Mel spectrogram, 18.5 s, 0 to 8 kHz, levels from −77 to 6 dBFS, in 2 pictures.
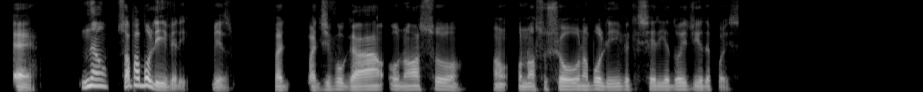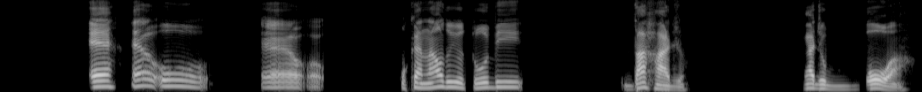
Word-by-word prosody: É, - - +4 0.5
não, 210 +3 +5
só - - +2
para 230 - +4
Bolívia 105 - +3
ali - - -10 0.2
mesmo, - - -6 0.4
pra - - +1 0.2
pra 95 - -2
divulgar 105 +1 0
o 110 - -4
nosso, 105 +1 -2 0.4
ah, - - -3
o - - -3
nosso 95 +3 -4
show 105 -1 0
na 105 - -2
Bolívia 105 -1 -3
que - - -16
seria 105 -1 -3
2 110 +2 -2
dias 100 -1 -5
depois. 100 - -10 2.7
É, 185 +1 +8 0.2
é 200 +2 +3
o 200 -5 -1 0.5
é 85 0 +1
o 80 - -3 0.8
o - - -6
canal 165 +2 +3
do 175 - +1
YouTube, 165 +2 -1 1.0
da 105 +9 +4
rádio. 110 - +2 1.2
Rádio 135 -2 +3 0.4
Boa, 100 - +4
110 Hz, 115 wpm, -22 LUFS, 100-170 Hz, 2.7 s, É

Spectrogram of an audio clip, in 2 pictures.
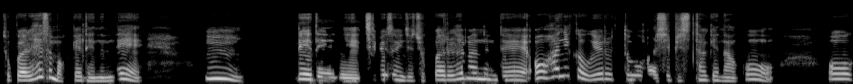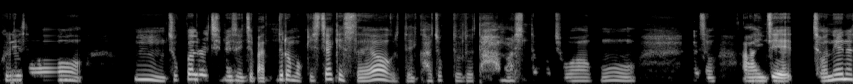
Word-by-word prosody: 족발을 195 +1 +2
해서 330 +2 +3
먹게 190 -7 0
되는데 165 +4 0 0.7
음. 260 -9 +5 0.5
네네네. 170 -11 +2
집에서 225 -1 0
이제 180 -2 -4
족발을 210 +5 -1
해 265 - +2
봤는데 210 -7 0
어 300 +1 +4
하니까 370 +1 -1
의외로 245 +2 -1
또 215 -1 -5
맛이 160 +6 +1
비슷하게 190 +2 -1
나고. 165 +9 -4 0.6
어 250 0 +1
그래서 205 -2 -4 1.2
음 215 -8 0
족발을 225 +2 +2
집에서 190 -2 +2
이제 165 - +1
만들어 215 0 0
먹기 170 0 -6
시작했어요. 210 -1 +4
그랬더니 150 0 -10
가족들도 165 -3 -7
다 - - 0 0.2
맛있다고 175 +11 -2
좋아하고. 170 +2 -7 0.6
그래서 160 -12 -4 0.2
아 165 -1 +3
인제 165 -1 +7 0.2
전에는 230 +8 +5
200 Hz, 320 characters per minute, -22 LUFS, 170-235 Hz, 1.2 s, 인제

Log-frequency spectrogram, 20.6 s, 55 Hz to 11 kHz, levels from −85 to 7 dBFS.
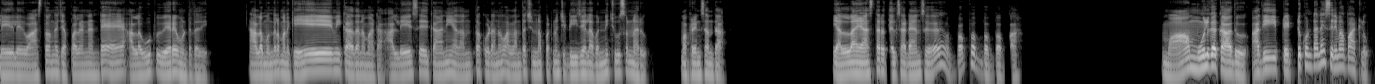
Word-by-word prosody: లేదు, 100 0 0
లేదు. 95 0 -3
వాస్తవంగా 115 +5 -3
చెప్పాలనంటే, 100 +2 -3 0.4
ఆళ్ళ 95 +1 -1
ఊపు 120 0 -7
వేరే 105 +3 +3
ఉంటదది. 85 -3 -8 0.7
ఆళ్ళ 100 +1 +2
ముందర 105 +3 -2
మనకు 105 -1 -3 0.2
ఏమి 130 0 +6
కాదు 100 0 +2
అన్నమాట. 95 -2 -5 0.2
ఆళ్ళేసేది 110 +4 -2
కానీ, 100 +3 -2
అదంతా 95 +5 -6
కూడాను, 105 0 -4
వాళ్ళంతా 100 +2 -4
చిన్నప్పటి 105 +1 -6
నుంచి 115 -1 -6
డీజేలవన్నీ 105 0 -1
చూసి 120 +1 +1
ఉన్నారు, 95 -4 -3 0.5
మా - - 0
ఫ్రెండ్స్ 105 0 0
అంతా. 100 -2 -1 1.8
ఎలా 105 +3 +4
వేస్తారో 110 +4 +3
తెలుసా 105 +1 0
డాన్స్! 105 +2 0 0.3
అబ్బబ్బబ్బబ్బబ్బా! 105 - -5 2.3
మామూలుగా 155 - +5
కాదు. 115 -3 +5 0.3
అది 135 +4 +4 0.2
పెట్టుకుంటేనే 175 - +1
సినిమా 165 -1 +2
పాటలు. 140 -2 -1
105 Hz, 110 wpm, -26 LUFS, 100-120 Hz, 2.3 s, ఏమి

